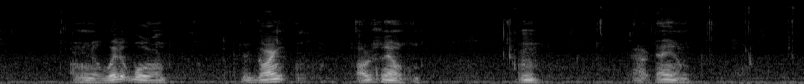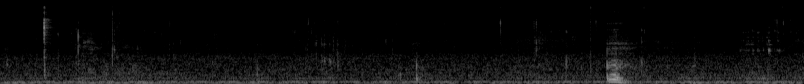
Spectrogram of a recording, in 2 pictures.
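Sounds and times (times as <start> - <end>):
low steady hum: 0.0 - 16.0
chewing with wet mouth clicks: 0.5 - 0.8, 1.7 - 16.0
short vocal sound: 14.0 - 14.5.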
